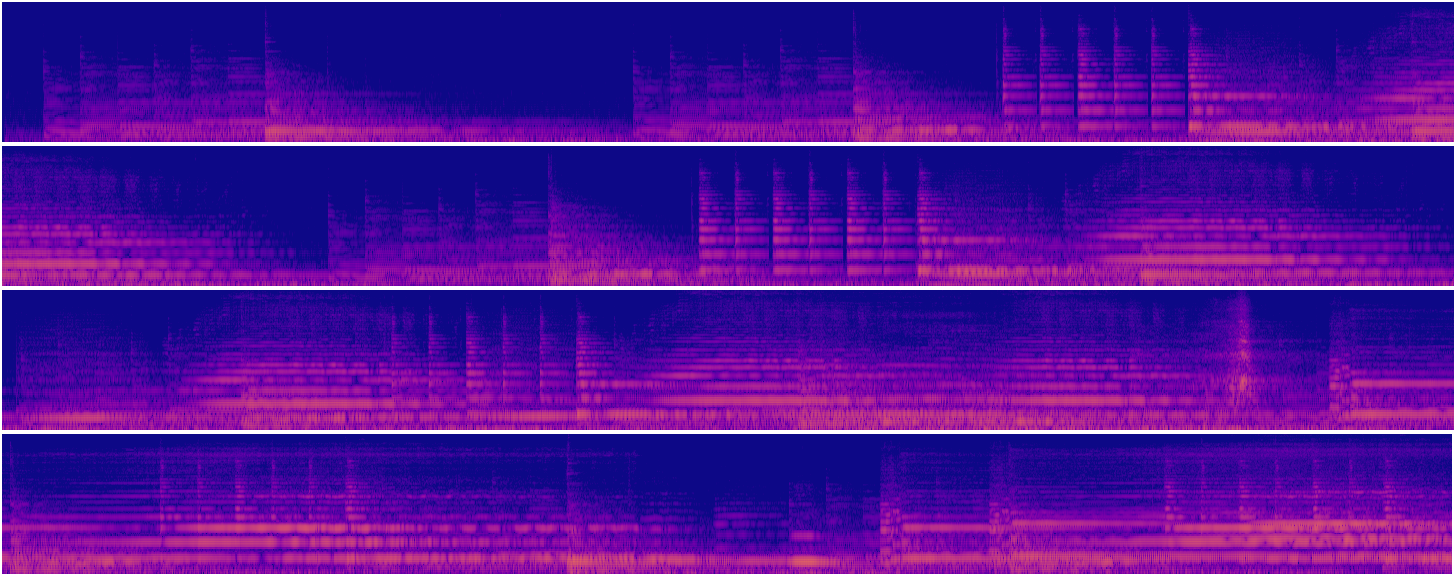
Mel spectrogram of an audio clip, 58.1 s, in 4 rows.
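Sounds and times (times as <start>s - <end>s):
koto: 0.0s - 58.0s
shakuhachi: 1.4s - 5.9s, 7.4s - 58.0s.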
